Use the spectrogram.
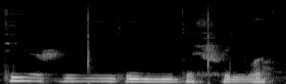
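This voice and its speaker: A man acts out a sinister doctor in a hypnosis ASMR audio drama, with a mellow voice over music. He speaks extremely slowly, with deliberate pauses, soothing and coaxing while condescending to his subject. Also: medium pitch, vocal fry, rough recording.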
